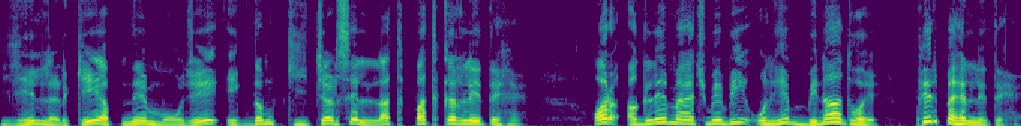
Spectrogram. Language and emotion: Hindi, disgusted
